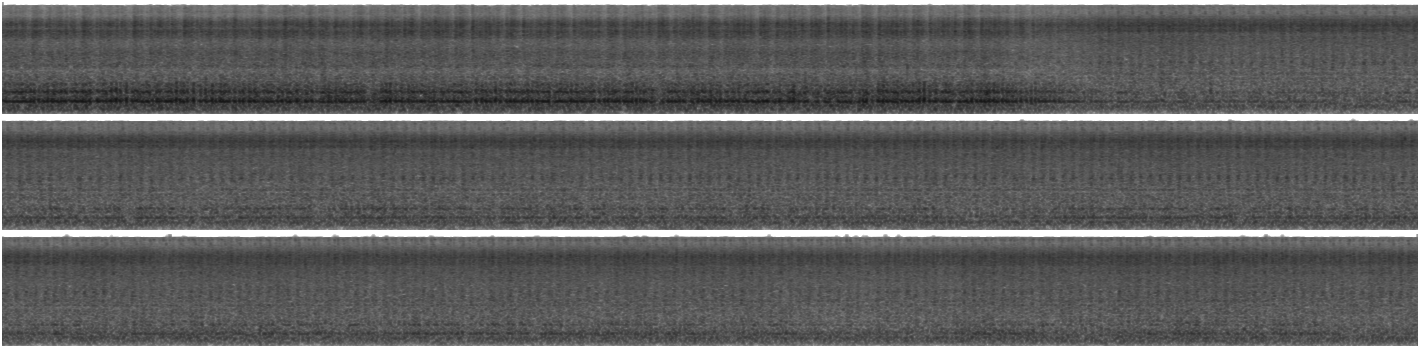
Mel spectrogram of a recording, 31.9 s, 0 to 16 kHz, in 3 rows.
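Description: Gas-fired Accucraft AC-12 Gauge 1 live-steam locomotive under steam and running its valve gear on a test stand: a steady hiss of steam and mechanical running noise. A humming tone sounds with it for about the first eight seconds, then stops, leaving the hiss.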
